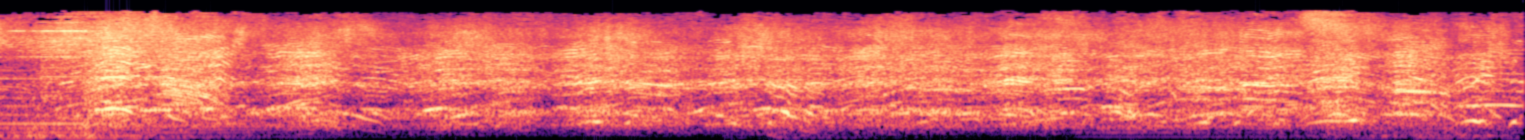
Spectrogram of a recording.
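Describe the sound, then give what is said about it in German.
A large crowd in Kappeln shouts a rapid German tongue twister together in unison, loud and dense with many overlapping voices, sustained throughout with a rhythmic chanting quality. “Und wenn ihr jetzt diesen Zungenbrecher noch hinbekommt, Heiko draußen, dann kann ich gleich in die Menge rufen”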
